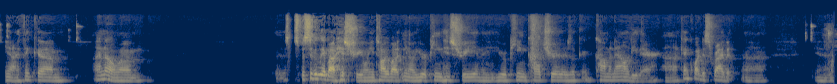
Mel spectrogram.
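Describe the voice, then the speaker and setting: A man in his thirties, raised in the Netherlands, answers interview questions at an unhurried, searching pace. His voice sits at an ordinary middle pitch with a noticeably gravelly edge. He keeps pausing to hunt for the right words. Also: steady tone, mellow. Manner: many fillers and restarts, searching for words. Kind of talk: hesitant conversational answers.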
